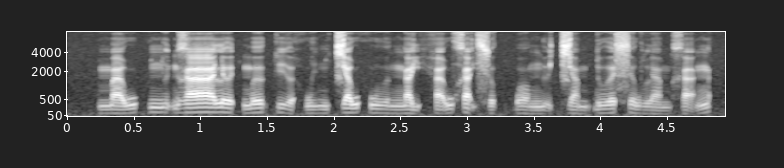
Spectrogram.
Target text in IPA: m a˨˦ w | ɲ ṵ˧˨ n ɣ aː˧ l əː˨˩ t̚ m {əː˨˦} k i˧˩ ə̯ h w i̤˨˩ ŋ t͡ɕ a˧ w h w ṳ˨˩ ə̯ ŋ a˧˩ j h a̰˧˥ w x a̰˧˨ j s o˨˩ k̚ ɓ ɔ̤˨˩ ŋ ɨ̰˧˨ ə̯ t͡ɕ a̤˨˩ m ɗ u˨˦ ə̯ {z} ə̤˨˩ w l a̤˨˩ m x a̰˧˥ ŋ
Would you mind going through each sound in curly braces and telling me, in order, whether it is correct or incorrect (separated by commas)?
incorrect, incorrect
